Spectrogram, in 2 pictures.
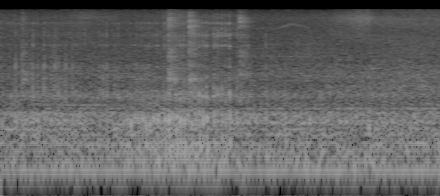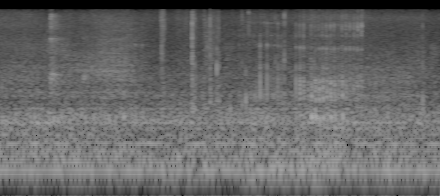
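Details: A hungry house cat purrs steadily throughout, a deep, even vibrating drone with a few faint clicks and rustles over it.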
